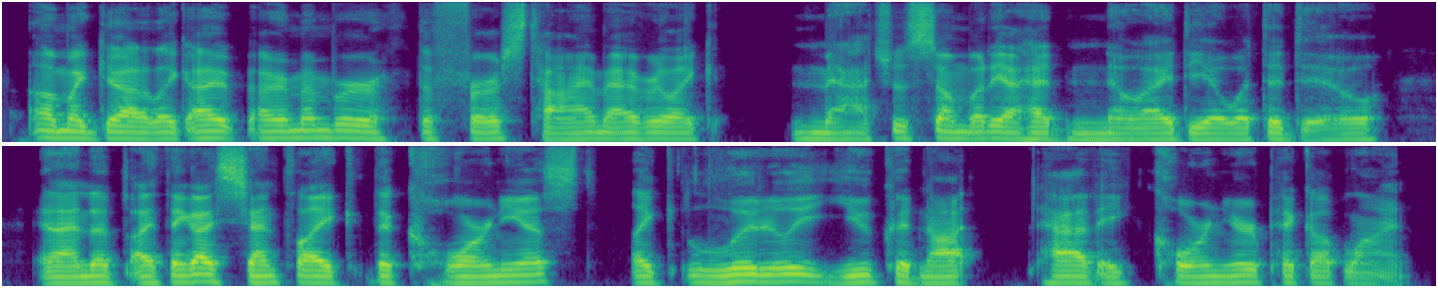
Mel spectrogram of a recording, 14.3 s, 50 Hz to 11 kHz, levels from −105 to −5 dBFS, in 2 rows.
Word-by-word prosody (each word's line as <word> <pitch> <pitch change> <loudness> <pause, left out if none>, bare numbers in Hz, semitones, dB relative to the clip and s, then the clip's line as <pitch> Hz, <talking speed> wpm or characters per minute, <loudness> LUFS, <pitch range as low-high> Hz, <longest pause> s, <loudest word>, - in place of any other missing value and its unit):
Oh 125 0 +1
my 120 -1 +3
god, 110 -1 +2
like, 110 0 0
I 120 0 +3
I - - -1
remember 120 -3 0
the 115 - -4
first 110 0 -2
time 105 +1 -2
I 105 - +1
ever, 110 0 0
like, 105 -1 -3 0.3
matched 105 -1 -5
with 115 -2 -2
somebody, 110 0 +1
I 105 - +3
had 105 +1 -1
no 100 0 -4
idea 100 0 0
what 100 0 -2
to 105 - +2
do. 95 +2 -4 0.5
And 105 - +1
I - - +6
end 105 +1 +2
up 110 - -1
I 105 - +4
think 115 +4 +4
I 125 - +8
sent, 110 -2 +3
like, 110 -2 +3
the 115 - +2
corniest, 115 +4 -1 0.2
like, 105 -2 -2
literally, 120 +3 +3
you 115 +1 -2
could 110 - -1
not 105 0 +1 0.3
have 110 -1 +2
a 100 -1 -3
cornier 110 +1 0
pickup - - -3
line, - - -7
110 Hz, 185 wpm, -26 LUFS, 105-115 Hz, 0.5 s, I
